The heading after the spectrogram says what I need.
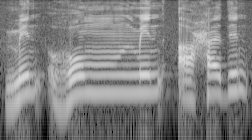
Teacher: من نون ساکن، اس کے بعد حرف علقی حمزہ ہے تو نون ساکن کو اظہار کے ساتھ پڑھیں گے، اخفا یا غنّہ نہیں کیا جائے گا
